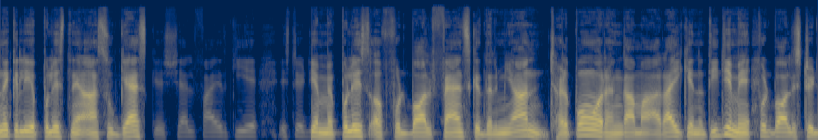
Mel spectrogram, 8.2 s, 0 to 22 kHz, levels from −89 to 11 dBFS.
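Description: From 1.45 to 3.12 s the sound suddenly drops by about 26 dB and nearly vanishes, with only a faint residue remaining. The likely cause is one channel inverted: one stereo side has flipped polarity, so the shared content cancels when the two are summed to mono.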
